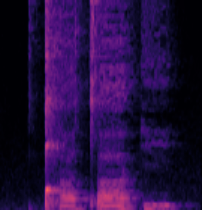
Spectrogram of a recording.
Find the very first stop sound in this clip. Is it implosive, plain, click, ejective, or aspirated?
click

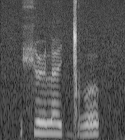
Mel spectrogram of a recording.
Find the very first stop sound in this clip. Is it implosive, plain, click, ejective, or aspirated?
click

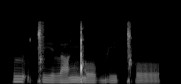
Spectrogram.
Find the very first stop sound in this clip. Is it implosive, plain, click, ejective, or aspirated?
click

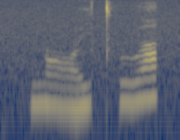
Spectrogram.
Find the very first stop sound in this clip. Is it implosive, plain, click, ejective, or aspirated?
aspirated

